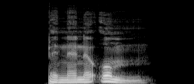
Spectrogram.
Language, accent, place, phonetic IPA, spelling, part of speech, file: German, Germany, Berlin, [bəˌnɛnə ˈʊm], benenne um, verb, De-benenne um.ogg
- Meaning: inflection of umbenennen: 1. first-person singular present 2. first/third-person singular subjunctive I 3. singular imperative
